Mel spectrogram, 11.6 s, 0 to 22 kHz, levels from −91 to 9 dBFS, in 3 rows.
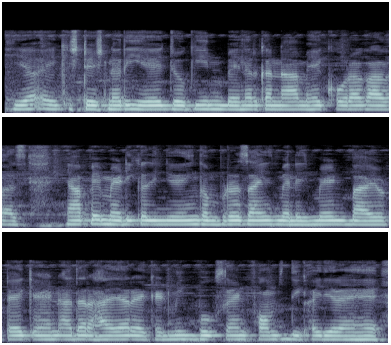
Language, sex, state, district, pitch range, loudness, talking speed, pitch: Hindi, male, Bihar, Bhagalpur, 135-140 Hz, -15 LUFS, 165 wpm, 140 Hz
